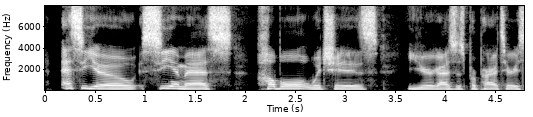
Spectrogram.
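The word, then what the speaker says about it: HubL: Yeah, so I'll start with probably the easiest to define, which is Hubble, sometimes pronounced Hub-L. Not really an acronym, just the first part of the word HubSpot followed by the letter L.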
